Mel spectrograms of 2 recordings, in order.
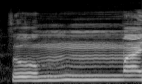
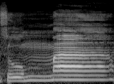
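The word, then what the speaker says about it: ثُمَّ: Ayat berikutnya berbunyi, ini ayat yang ke-15, tsumma yatma'u an azid. Ini bacanya begitu ya. Tsumma, kemudian, bukan summa, bukan begitu. Summa pendek.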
